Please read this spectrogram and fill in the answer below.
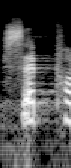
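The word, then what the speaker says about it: scepter: 성게의 오면 왕의 지팡이 영어로 보면 셉터 라고 발음합니다 sc 를 같이 묶어서 세포 로 발음하는 데 이것은 왕들이 들고 다니는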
